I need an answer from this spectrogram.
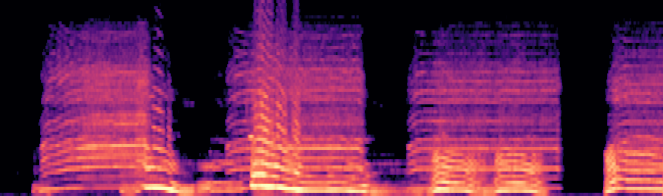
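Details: Pet dog howls to a person's kazoo playing; steady buzzy kazoo notes alternate with loud, swooping howls that rise sharply then fall, several dipping yelps in quick succession, a short pause, then another howl.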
